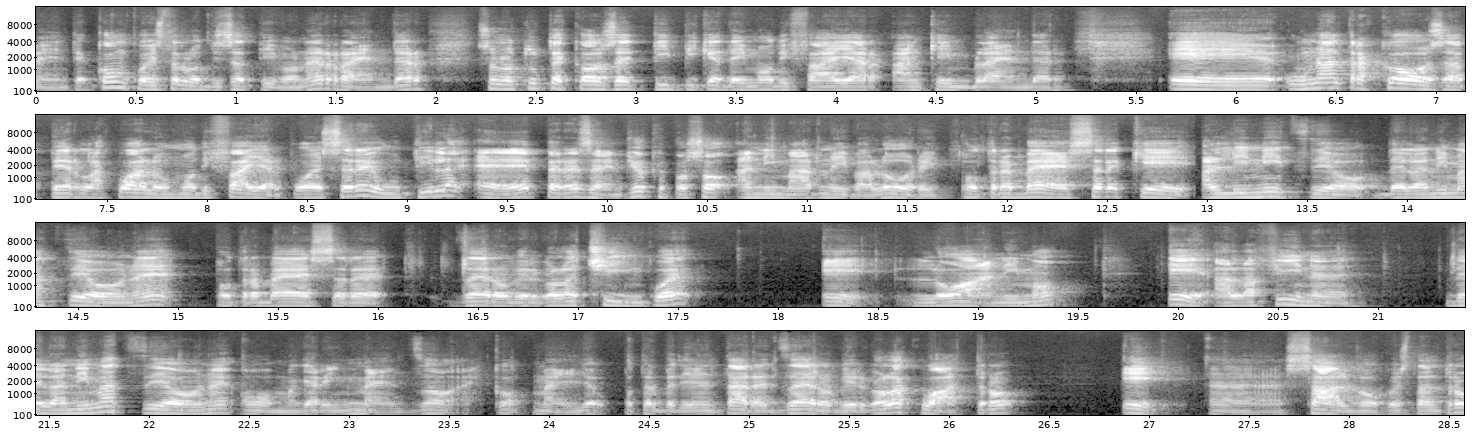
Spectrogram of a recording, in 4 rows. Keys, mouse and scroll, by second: 0.4 click, 0.9 click, 8.1 click, 10.6 shift+Left, 12.9 ctrl+alt+shift+g, 14.8-16.5 drag, 17.8 click, 21.3 shift+Right, 22.5-23.5 drag, 24.5 click, 26.9 click, 27.3 click.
